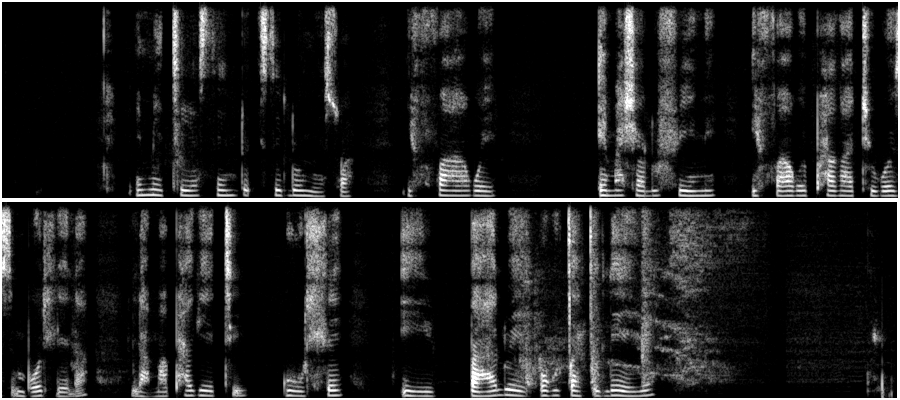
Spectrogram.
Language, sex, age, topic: North Ndebele, male, 36-49, health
